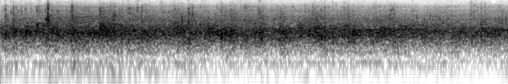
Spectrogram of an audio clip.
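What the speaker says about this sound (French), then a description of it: "Christophe Périllat, on peut l'applaudir" Dense, steady applause from a gala audience welcoming Valeo chief executive Christophe Périllat to a round-table evening, sustained evenly throughout with no talk over it.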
